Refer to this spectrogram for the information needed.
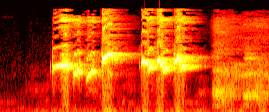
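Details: Orange-headed thrush ngeplong lure song for drawing a reply from a pet bird. Two quick clusters of warbled, slurred whistles rising and falling, followed by a softer trailing note.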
